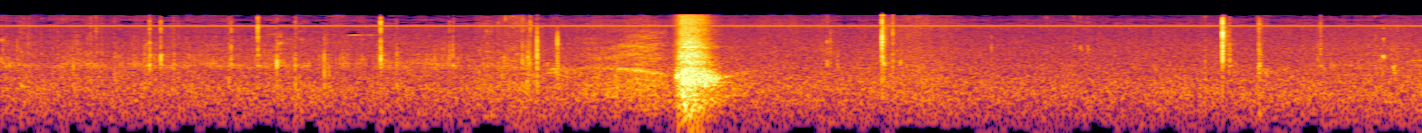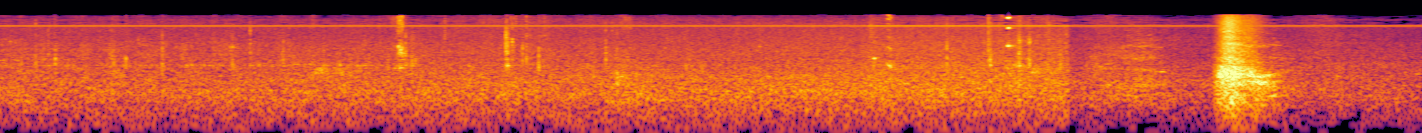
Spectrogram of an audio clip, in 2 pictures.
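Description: Quiet hand-tool work on a small knife handle: scattered light clicks and taps, with a brief louder rush of noise about five seconds in and another near the end, over a steady faint high whine.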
